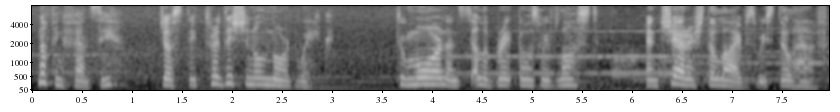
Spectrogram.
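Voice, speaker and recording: A woman's voice: mid-range voice, close to an everyday voice. Earnest young queen-to-be played by an actress, hopeful and resolute, game dialogue. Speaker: young ruler addressing her people.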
